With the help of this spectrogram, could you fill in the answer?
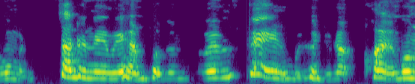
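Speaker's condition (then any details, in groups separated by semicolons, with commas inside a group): Cerebral palsy; speech impediment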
